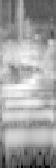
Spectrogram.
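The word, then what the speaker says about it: haar: as well and so I wondered about the hor the connection to the hor some some some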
